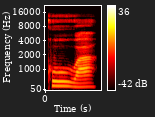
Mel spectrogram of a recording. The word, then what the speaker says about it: 고와: O plus a becomes wa. 고와.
